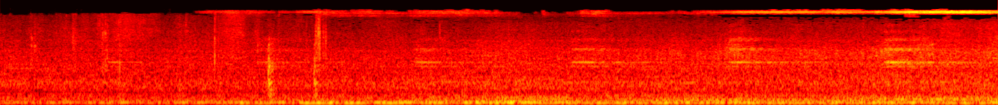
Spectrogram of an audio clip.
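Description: Approaching train: a low rumble that grows steadily louder, with faint high ringing tones recurring about once a second from about three seconds in.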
